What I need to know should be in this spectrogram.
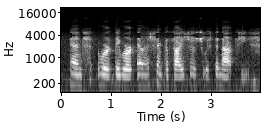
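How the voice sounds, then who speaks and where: A woman talks in a medium pitch with a Dutch accent. Her pace is fairly slow. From Netherlands. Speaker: war survivor. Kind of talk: oral history interview answer.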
